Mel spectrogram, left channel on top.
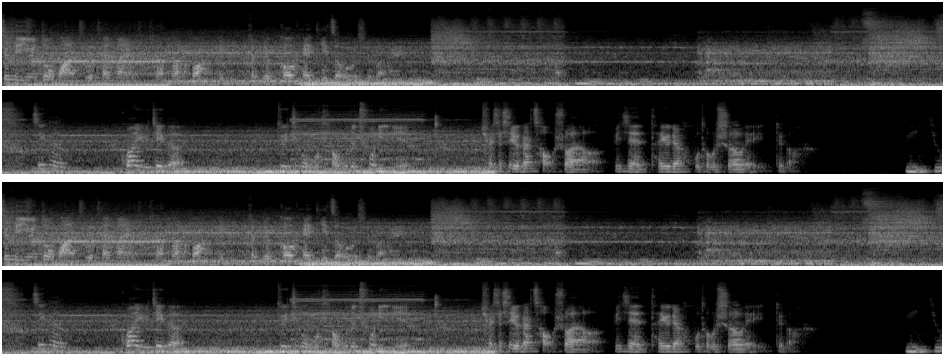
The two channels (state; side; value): identical; both; correlation 1.00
